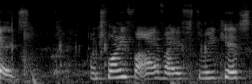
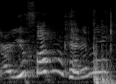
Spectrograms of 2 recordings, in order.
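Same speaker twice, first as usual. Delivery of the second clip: incredulous outrage; 10 semitones higher than usual. Retold or imitated. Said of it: "I'm just like".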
